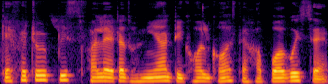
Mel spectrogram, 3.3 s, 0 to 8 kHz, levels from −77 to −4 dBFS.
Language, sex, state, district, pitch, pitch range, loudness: Assamese, male, Assam, Sonitpur, 125 Hz, 115-135 Hz, -18 LUFS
